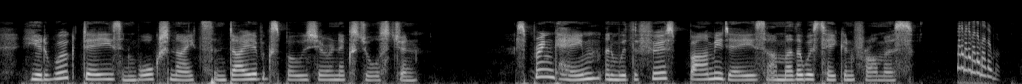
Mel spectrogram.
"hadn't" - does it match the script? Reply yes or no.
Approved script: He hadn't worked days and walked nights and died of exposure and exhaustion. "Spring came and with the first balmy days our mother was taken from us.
no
